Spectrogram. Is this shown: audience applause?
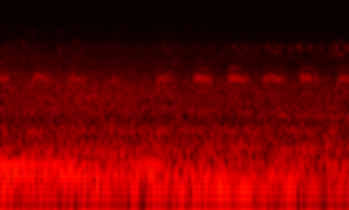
no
